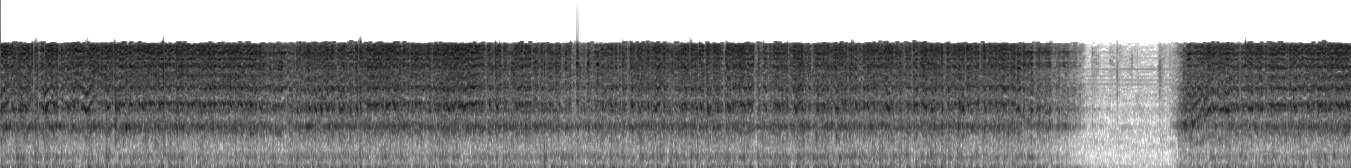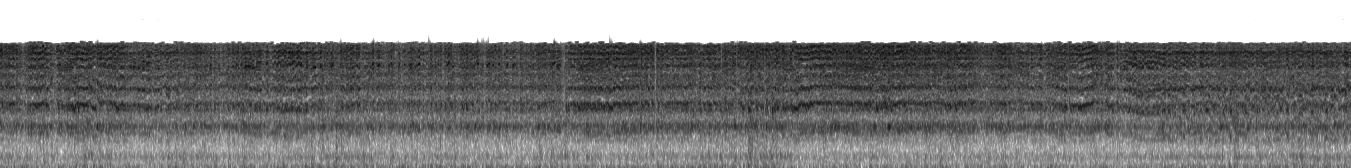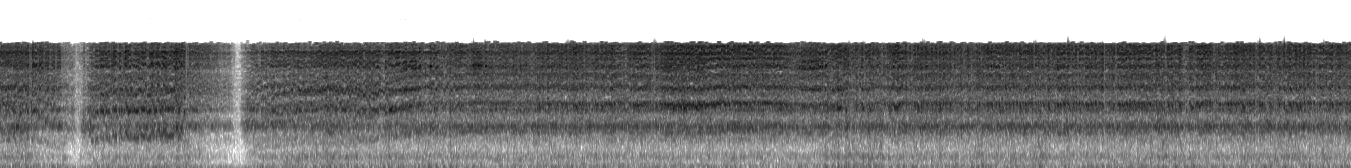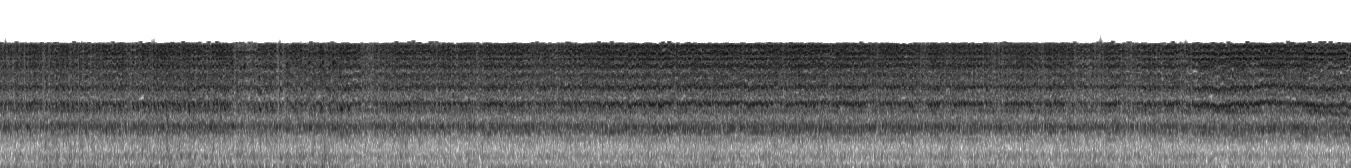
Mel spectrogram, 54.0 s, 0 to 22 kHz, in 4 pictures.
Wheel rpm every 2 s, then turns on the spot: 240, 230, 230, 230, 240, 80, 180, 220, 230, 230, 230, 230, 220, 170, 110, 190, 230, 230, 230, 230, 230, 230, 240, 230, 240, 230, 220.
none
